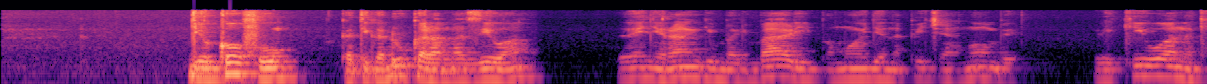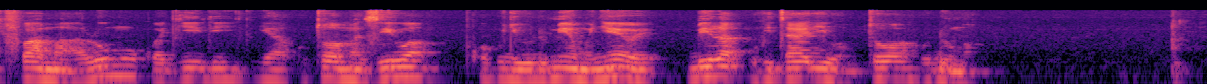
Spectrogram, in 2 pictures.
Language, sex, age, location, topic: Swahili, male, 25-35, Dar es Salaam, finance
